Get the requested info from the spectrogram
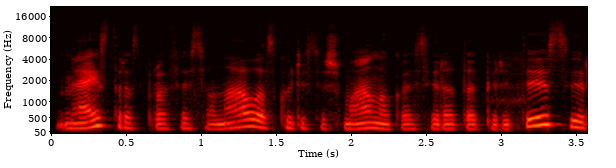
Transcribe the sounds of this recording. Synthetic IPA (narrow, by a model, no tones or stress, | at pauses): mʲɛɪst̪ɾɐspɾoːfʲɛsʲɪɔːnɑːlˠɐskʊɾʲɪsɪʃmɑːnoːkɐsiːɾɐt̪ɐpʲɪɾʲt̪ʲɪsɪɾ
